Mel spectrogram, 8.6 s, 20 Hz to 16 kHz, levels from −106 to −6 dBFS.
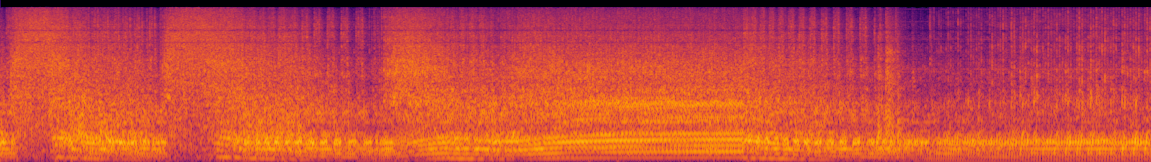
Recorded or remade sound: recorded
